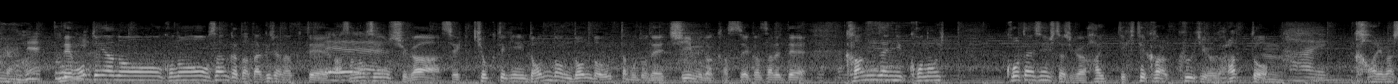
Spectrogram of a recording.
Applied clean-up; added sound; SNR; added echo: none; none; none; none.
